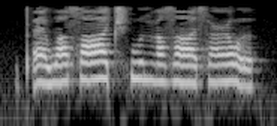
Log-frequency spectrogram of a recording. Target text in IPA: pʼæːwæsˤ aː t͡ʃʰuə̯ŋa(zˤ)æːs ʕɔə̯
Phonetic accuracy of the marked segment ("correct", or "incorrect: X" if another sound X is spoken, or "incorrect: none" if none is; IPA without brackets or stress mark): correct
